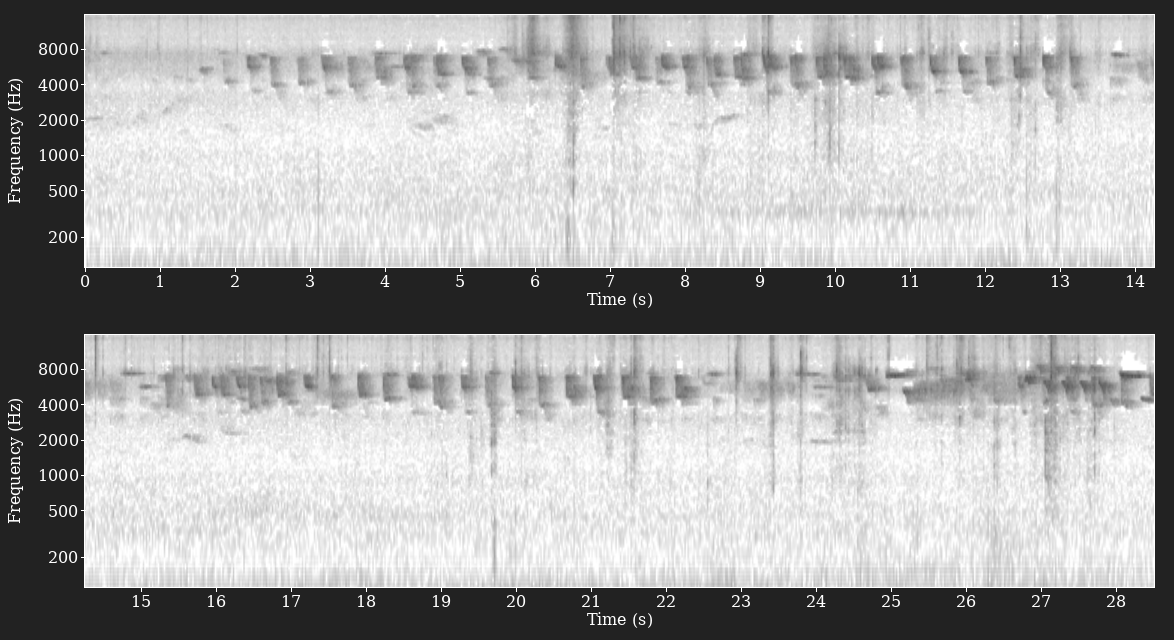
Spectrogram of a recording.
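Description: A small bird chirping in long runs of short, high, quickly repeated notes, pausing now and then, with a few faint sharp cracks.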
